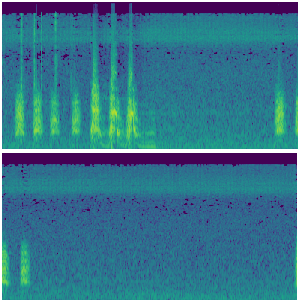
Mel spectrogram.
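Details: At night in open fields, Groenendael dogs (Belgian Shepherds) give a rapid volley of about seven loud barks, fall silent, answer with three more barks near the middle, then one final bark after a long quiet stretch.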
